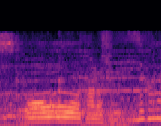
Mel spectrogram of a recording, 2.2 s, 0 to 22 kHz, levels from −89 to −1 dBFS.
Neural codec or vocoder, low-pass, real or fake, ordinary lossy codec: codec, 16 kHz in and 24 kHz out, 1 kbps, XY-Tokenizer; 7.2 kHz; fake; Opus, 16 kbps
